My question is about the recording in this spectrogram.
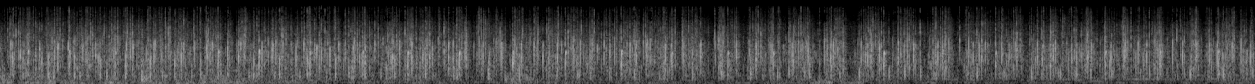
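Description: Audience applauding steadily: many hands clapping together.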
